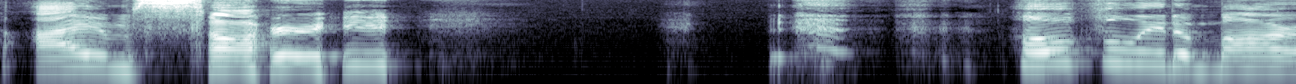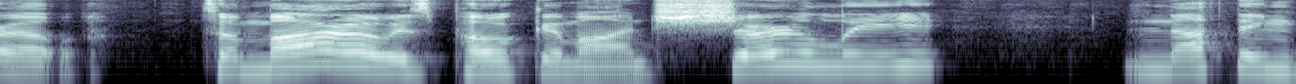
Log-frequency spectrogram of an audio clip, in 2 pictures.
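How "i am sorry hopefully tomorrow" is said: higher and louder, still laughing; giggly apology. Real, not acted. Streamer promising chat tomorrow's stream, giggling. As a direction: reassure chat through laughter.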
